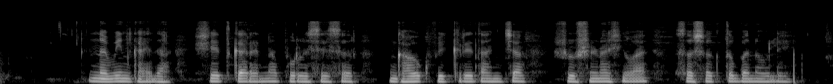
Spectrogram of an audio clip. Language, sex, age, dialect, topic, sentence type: Marathi, male, 18-24, Northern Konkan, agriculture, statement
